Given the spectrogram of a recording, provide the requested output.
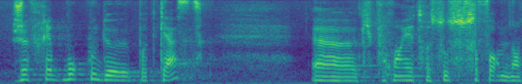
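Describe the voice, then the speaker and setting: Noticeable background noise sits behind a woman with a very deep, low pitch. Her intonation is fairly even and her pace very slow. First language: Swahili (speaking French). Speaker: podcast host and singer. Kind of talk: podcast monologue. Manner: hesitant, frequent fillers.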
